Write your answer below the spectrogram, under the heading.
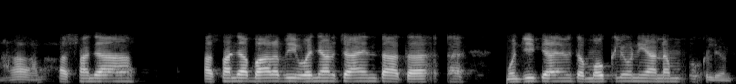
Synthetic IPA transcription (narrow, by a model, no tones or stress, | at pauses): ɦaːɐsãːd͡ʑa | ɐsãɲd͡ʑaɓaːɾbɪʋɐɲəɽ̃t͡ɕaːɦɪnɪ̆t̪ʰat̪ɐ | mʊ̃ɦɪ̃ɲd͡ʑipijaːjũt̪ɐmoːkɪlijunjanɐmoːkɪlijunɪ̆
